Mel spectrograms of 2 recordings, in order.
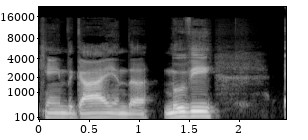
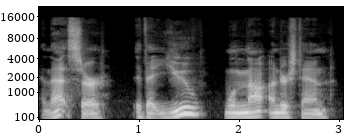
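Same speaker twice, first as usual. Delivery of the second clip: ordinary talk, nothing marked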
